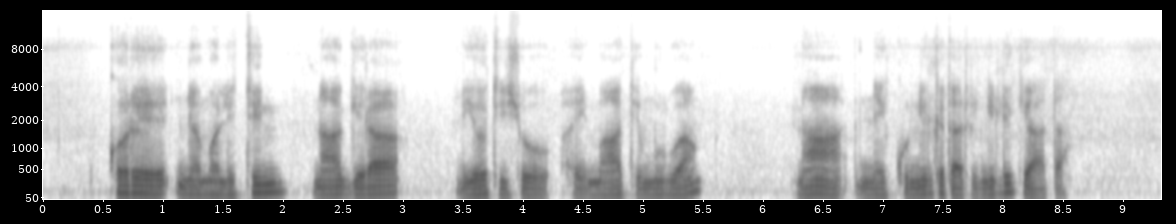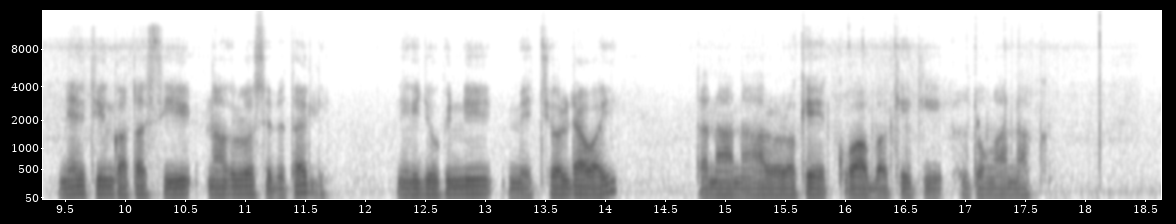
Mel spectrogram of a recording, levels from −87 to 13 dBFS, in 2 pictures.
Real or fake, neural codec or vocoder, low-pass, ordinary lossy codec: real; none; 14.4 kHz; Opus, 16 kbps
